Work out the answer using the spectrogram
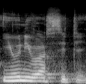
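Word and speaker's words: university: হওয়া সত্ত্বেও আমরা এখন ইউর উচ্চারণটা কীরকম? ইউনিভার্সিটি। এই শব্দটার উচ্চারণ আমরা কীভাবে করতেছি? ইউনিভার্সিটি। ইউর উচ্চারণটা ইউর মতো হয়ে গেছে, এই যে ইউর মতো।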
